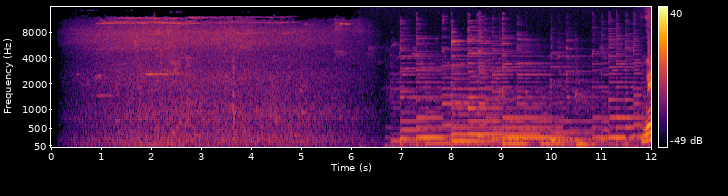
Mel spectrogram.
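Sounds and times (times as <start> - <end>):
city traffic rumble: 0.1 - 10.8.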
